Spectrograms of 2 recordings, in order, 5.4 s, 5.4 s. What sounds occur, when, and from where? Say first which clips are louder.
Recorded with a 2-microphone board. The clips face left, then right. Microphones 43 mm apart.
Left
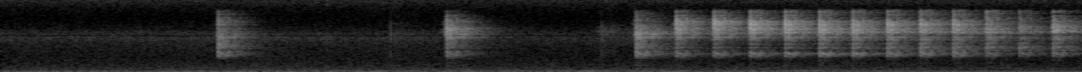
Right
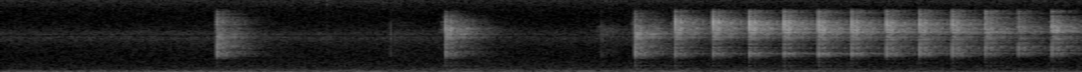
1.1 s scissors: right 1 dB; 75° right (ahead or behind), 2.5 m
